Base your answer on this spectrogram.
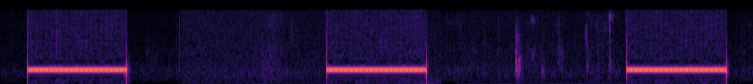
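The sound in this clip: Telephone ringback tone heard while calling someone for a phone interview, three steady, loud two-second tones separated by long gaps of faint background noise with a few small clicks.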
